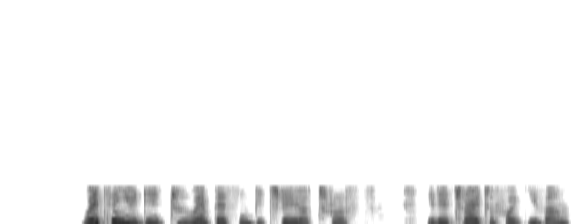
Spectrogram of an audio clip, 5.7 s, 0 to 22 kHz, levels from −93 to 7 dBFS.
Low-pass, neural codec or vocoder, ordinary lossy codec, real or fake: 3.6 kHz; codec, 44.1 kHz, 7.8 kbps, DAC; none; fake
